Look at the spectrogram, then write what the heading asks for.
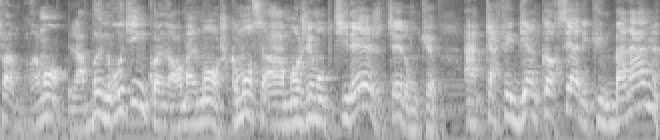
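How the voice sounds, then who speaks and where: Over music in the background and audible room echo, a loud man talks at a fairly quick pace with a fairly high pitch and very wide pitch swings. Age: 30s. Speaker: YouTuber. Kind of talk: personal vlog storytelling. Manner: fast.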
